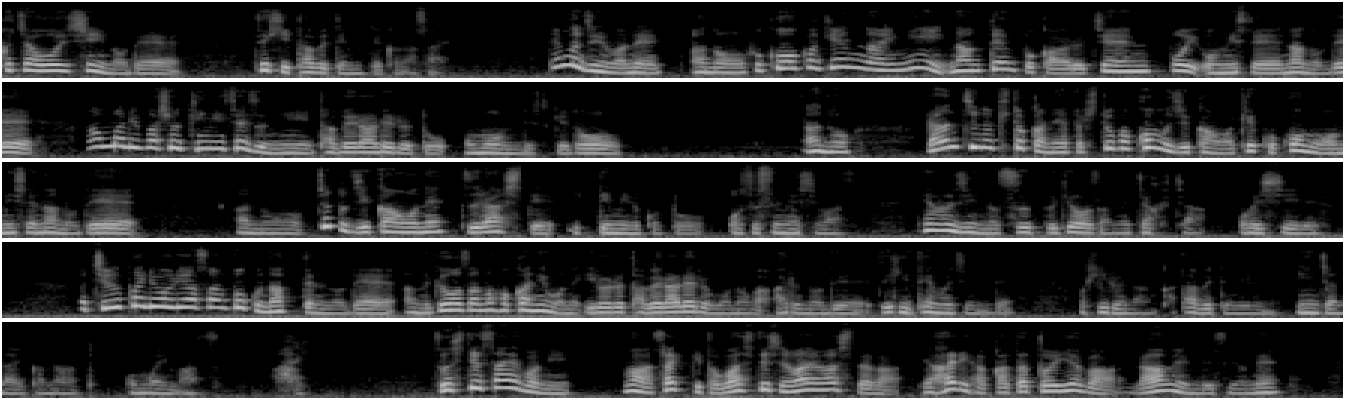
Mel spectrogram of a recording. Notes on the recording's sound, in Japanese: 自宅でスマホによる収録のため様々な騒音が収録されています、ご了承ください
